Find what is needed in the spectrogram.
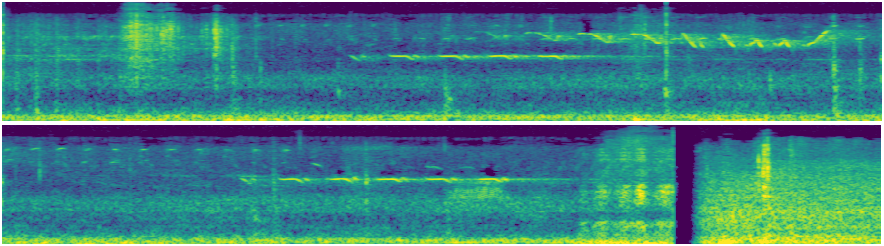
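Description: A bird sings in the background over a steady low rumble, with a held high whistled note and a quick run of repeated higher notes. The sound cuts out briefly near the end.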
